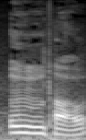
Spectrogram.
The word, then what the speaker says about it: Mpho: OOM-PO would be like the phonetic way of kind of spelling my first name, right? Mpho, Mpho, yeah.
